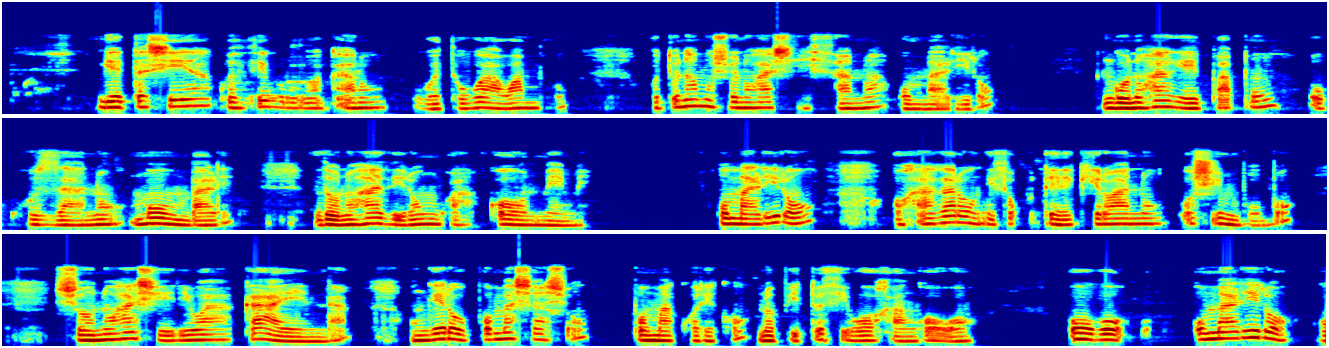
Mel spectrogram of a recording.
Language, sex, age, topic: Oshiwambo, female, 25-35, agriculture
